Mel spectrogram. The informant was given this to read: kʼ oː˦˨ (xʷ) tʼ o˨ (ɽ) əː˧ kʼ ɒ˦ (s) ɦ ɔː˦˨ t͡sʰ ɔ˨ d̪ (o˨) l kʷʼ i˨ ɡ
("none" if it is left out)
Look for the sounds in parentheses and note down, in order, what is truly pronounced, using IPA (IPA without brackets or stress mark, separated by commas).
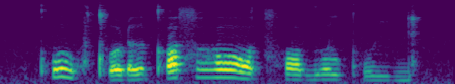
xʷ, ɽ, s, o˧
